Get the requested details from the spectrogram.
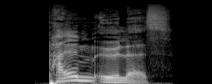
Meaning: genitive singular of Palmöl
- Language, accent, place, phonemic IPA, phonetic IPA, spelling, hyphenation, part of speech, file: German, Germany, Berlin, /ˈpalmøːləs/, [ˈpʰalmʔøːləs], Palmöles, Palm‧ö‧les, noun, De-Palmöles.ogg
